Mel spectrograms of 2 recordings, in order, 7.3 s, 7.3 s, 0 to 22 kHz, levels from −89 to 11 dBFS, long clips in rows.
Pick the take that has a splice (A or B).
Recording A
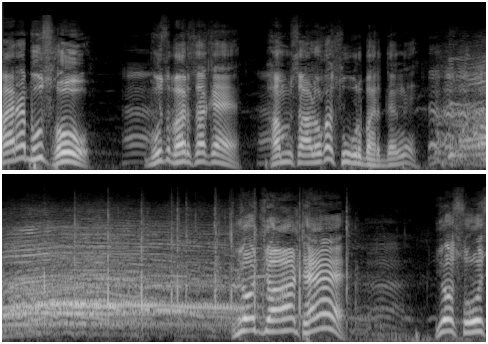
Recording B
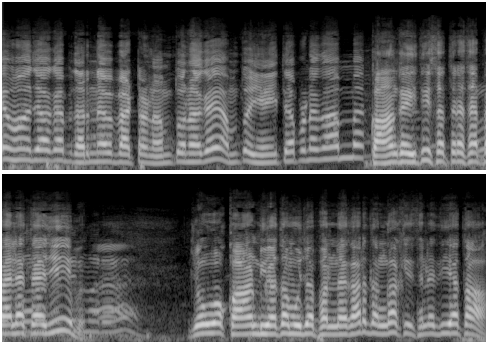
B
